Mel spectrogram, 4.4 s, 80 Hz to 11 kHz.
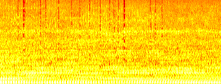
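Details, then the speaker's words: Coleman Powermate 3750 generator, about 9 years old, stored on non-ethanol gas, warming up before a 1500 W heater is plugged in: steady, even drone with a constant low hum and no misses or surges. Normal running. "You can tell it's got power because of the light side here. I'm going to let it warm up a bit before I plug in."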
